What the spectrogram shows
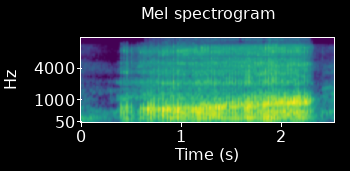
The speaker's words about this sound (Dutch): Als we eh, met deze Franse bulldog, alsof je aan het snurken is, weet je.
